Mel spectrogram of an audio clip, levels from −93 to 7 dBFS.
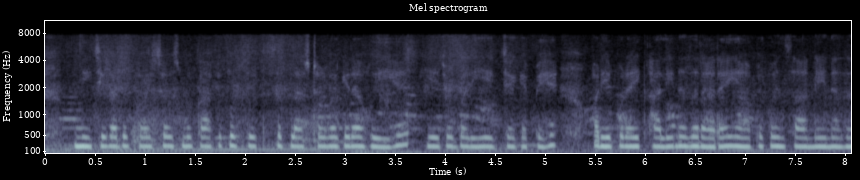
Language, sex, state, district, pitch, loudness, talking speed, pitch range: Hindi, female, Uttar Pradesh, Muzaffarnagar, 225 Hz, -30 LUFS, 255 wpm, 220-230 Hz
